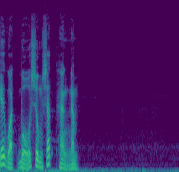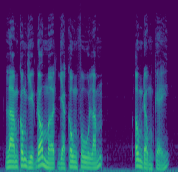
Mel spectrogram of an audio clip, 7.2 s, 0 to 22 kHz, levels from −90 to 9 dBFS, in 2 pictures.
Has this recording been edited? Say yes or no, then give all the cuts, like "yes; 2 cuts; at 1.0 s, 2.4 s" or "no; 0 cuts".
no; 0 cuts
